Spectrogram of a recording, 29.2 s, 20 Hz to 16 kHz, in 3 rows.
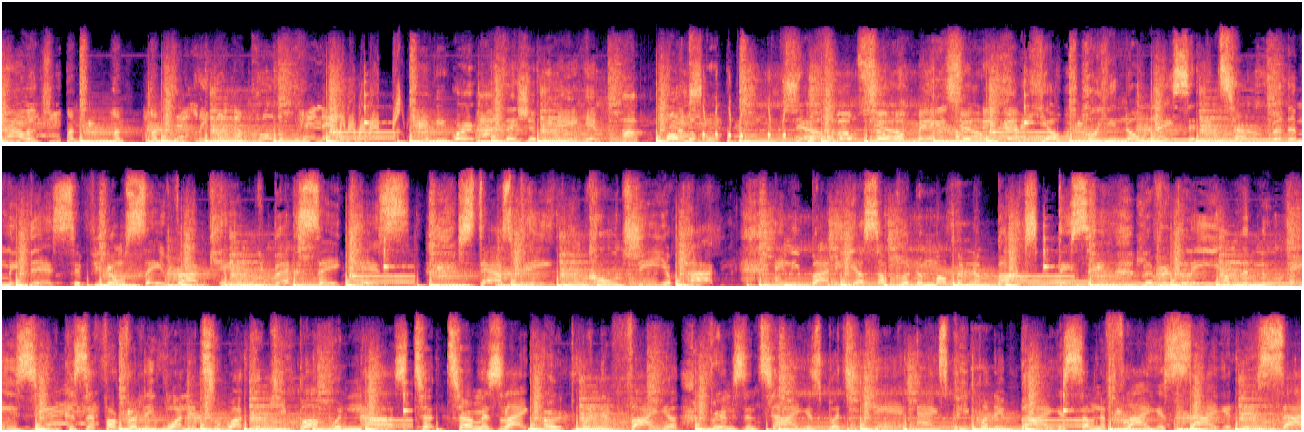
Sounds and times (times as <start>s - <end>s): Music: 0.0s - 29.2s
Rapping: 0.0s - 29.2s.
